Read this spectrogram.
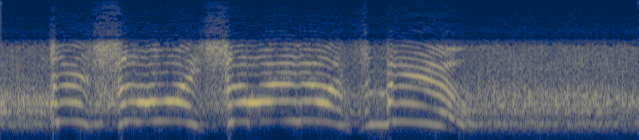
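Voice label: player killed ally, mood high, Russian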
